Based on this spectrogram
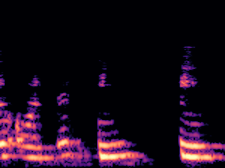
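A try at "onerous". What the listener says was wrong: ऑनरस नहीं होता, ओनरस होता है.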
